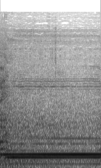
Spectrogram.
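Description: A man's chanting voice in Quranic recitation holds one long, steady low note, a drawn-out vowel. A second steady ringing tone sounds just above it.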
